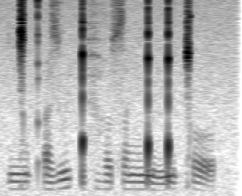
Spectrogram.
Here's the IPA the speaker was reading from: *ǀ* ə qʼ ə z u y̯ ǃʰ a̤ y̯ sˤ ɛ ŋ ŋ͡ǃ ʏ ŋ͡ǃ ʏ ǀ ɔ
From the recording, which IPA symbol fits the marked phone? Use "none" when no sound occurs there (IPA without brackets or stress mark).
ŋ͡ǀ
